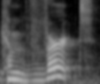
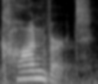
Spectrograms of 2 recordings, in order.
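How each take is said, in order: First: The stress is on the second syllable. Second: The stress is on the first syllable. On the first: It is used as a verb. "these two syllable verbs often stress the second syllable" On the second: It is used as a noun. "The nouns often stress the first syllable"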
